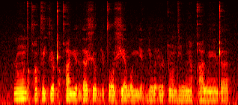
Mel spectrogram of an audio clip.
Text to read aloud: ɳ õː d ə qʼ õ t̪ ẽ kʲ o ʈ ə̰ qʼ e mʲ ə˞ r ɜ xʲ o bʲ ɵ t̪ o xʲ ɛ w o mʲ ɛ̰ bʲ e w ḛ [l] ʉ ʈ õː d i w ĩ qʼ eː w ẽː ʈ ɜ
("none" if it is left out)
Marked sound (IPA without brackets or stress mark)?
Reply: l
